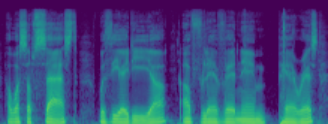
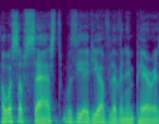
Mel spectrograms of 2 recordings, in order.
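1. La frase se dice despacio. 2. La frase se dice a un ritmo normal.

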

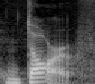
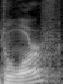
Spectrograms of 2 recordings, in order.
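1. La vocal es igual a la vocal de sword. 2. La vocal es diferente a la vocal de sword. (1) "se dice dwarf. Así. / Es el mismo sonido vocal" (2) "no se dice dwarf"

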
